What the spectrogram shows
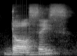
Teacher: Dóceis, paroxítona, 2 syllables, the stressed syllable before last, dóceis, termina em eis, pé, accent mark.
